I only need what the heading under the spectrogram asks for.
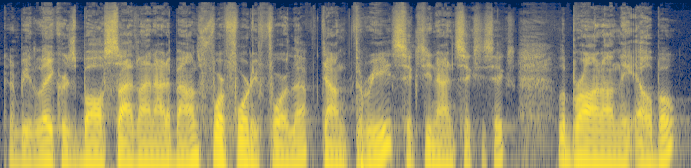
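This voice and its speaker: A man's voice: lowish voice, steady tone, fast. A man calling live basketball play-by-play in a casual, conversational, analytical way. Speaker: play-by-play host.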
